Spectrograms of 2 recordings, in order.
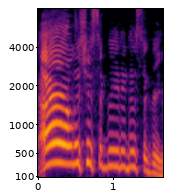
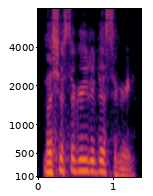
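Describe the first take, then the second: First: Mock-breezy dismissal. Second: Said in the usual way. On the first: Real, not acted. Streamer brushes off a chat insult, high and breezy. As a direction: wave the viewer off with a sing-song brush-off.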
